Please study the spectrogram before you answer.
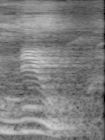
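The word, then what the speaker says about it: ν: वो बनेगा tilted v, जिसको हम प्रोनाउंस करते हैं न्यू, NEW, न्यू मतलब नया, ठीक है, but this thing is न्यू।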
